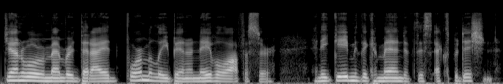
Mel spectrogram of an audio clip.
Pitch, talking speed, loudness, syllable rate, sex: 155 Hz, 240 wpm, -18 LUFS, 7.6 syllables/s, male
